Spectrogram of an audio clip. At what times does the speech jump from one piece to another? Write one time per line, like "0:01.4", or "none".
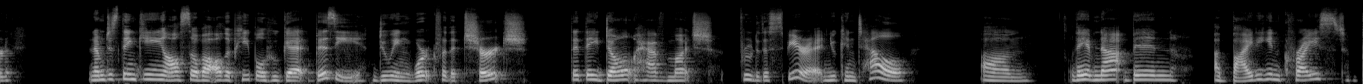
0:03.1

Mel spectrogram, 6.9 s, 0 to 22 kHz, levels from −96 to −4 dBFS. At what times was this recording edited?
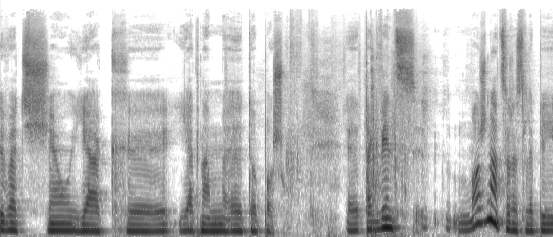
none

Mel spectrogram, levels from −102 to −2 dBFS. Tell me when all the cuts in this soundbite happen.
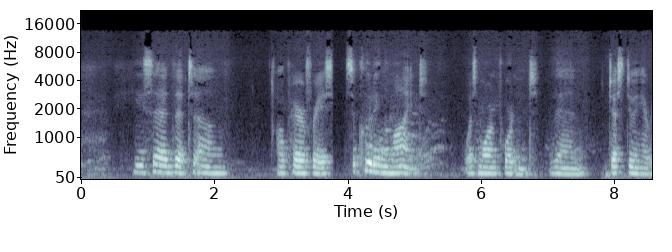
0:03.8
0:06.9

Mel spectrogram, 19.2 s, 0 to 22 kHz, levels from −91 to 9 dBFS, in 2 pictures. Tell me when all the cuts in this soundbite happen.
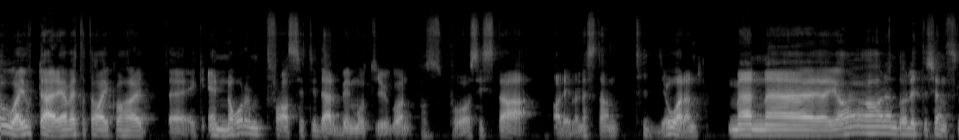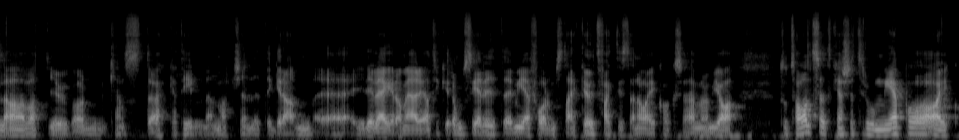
none

